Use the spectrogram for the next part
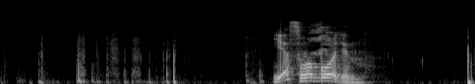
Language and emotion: Russian, positive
